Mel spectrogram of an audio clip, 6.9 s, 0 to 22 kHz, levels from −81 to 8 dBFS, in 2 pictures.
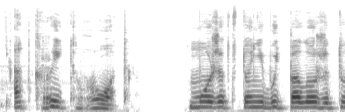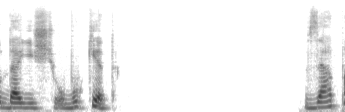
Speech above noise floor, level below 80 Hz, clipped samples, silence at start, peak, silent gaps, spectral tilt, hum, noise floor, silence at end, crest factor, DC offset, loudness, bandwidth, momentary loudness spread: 62 dB; -62 dBFS; under 0.1%; 0.15 s; -6 dBFS; 5.31-6.42 s; -5 dB/octave; none; -86 dBFS; 0 s; 20 dB; under 0.1%; -25 LUFS; 16 kHz; 10 LU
